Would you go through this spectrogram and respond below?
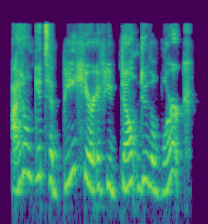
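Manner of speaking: mock earnest, pleading, begging tone. Retelling what an inner self said in a meditation: imitating a pleading plea. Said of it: "with almost a look of pleading".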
